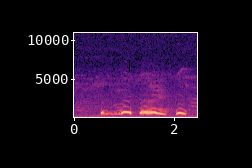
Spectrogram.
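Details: Spotted dove giving a coo phrase: a short tonal note, a longer wavering coo, then a drawn-out falling coo and a brief final note, all low and mellow, with faint low background hum.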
